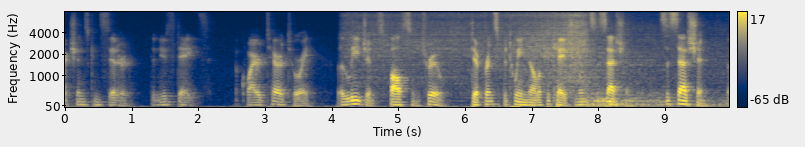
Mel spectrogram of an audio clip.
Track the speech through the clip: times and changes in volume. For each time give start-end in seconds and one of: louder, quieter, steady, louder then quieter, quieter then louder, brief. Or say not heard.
0.0-9.9 louder.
